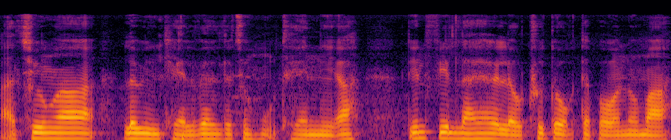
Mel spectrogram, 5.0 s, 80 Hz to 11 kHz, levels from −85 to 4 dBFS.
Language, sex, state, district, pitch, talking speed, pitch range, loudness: Mizo, male, Mizoram, Aizawl, 110 Hz, 285 wpm, 105-120 Hz, -17 LUFS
